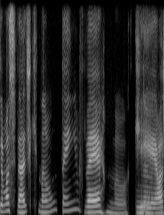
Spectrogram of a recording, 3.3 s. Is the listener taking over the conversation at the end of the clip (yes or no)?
no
